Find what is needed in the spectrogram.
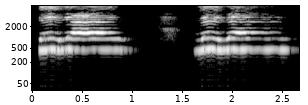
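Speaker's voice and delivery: high hooting train whistle woo-woo; playful whistle call. Pretend. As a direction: hoot like a toy train.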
